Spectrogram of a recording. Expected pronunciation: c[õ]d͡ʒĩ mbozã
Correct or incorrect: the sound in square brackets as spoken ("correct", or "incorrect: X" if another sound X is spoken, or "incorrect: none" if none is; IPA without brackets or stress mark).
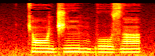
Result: incorrect: ɔ̃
